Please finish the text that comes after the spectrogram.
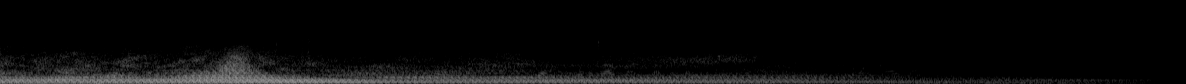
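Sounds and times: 
CAC CA-25 Winjeel fighter trainer aircraft passing: 0.0s - 9.0s.

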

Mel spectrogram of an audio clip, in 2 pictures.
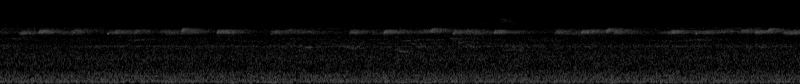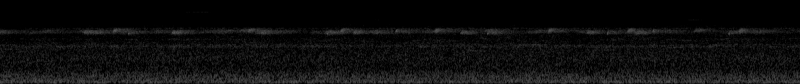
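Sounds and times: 
crickets chirping in a Costa Rica forest: 0.0s - 15.9s.

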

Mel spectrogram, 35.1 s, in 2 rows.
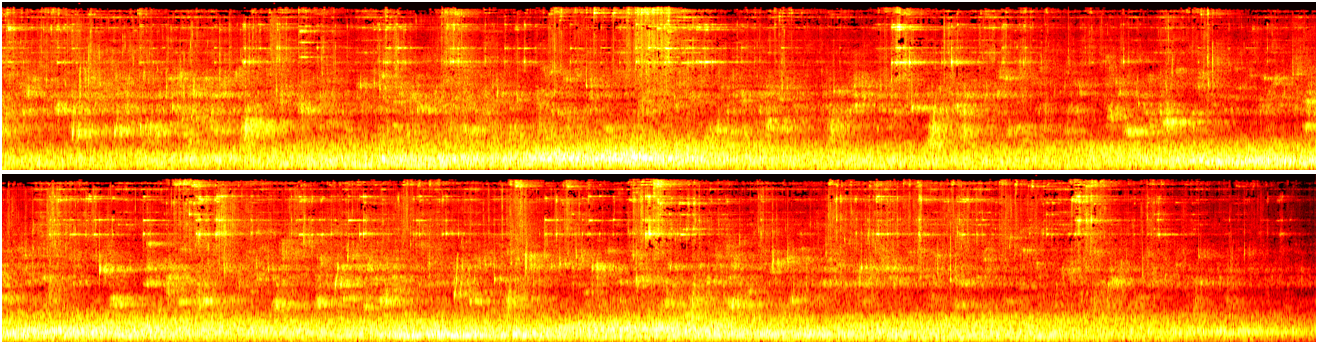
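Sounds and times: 
dungeon chains rattling: 0.0s - 10.9s, 11.7s - 14.6s, 18.0s - 33.5s
water drips in a dungeon: 0.0s - 34.6s
wind in a dungeon: 0.0s - 35.0s.

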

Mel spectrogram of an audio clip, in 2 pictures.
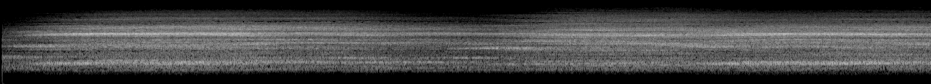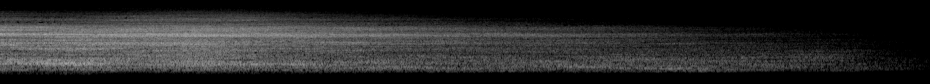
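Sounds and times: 
ghostly chatter: 0.0s - 17.9s
ambient drone: 0.0s - 18.4s
scream: 0.0s - 18.4s.

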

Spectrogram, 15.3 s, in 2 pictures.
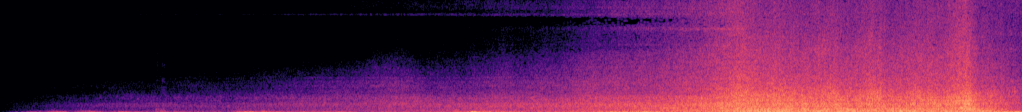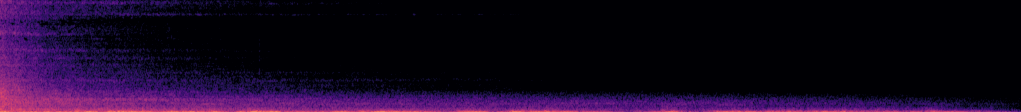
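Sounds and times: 
short Eurostar high speed train passing at medium speed: 2.6s - 9.2s.

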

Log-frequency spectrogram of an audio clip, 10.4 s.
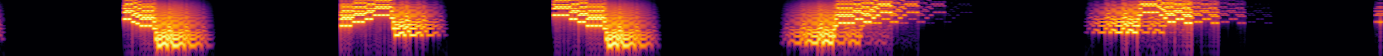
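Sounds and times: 
retro random bleep accent sounds: 1.0s - 1.6s, 4.2s - 4.9s, 6.0s - 7.0s, 8.6s - 9.4s.

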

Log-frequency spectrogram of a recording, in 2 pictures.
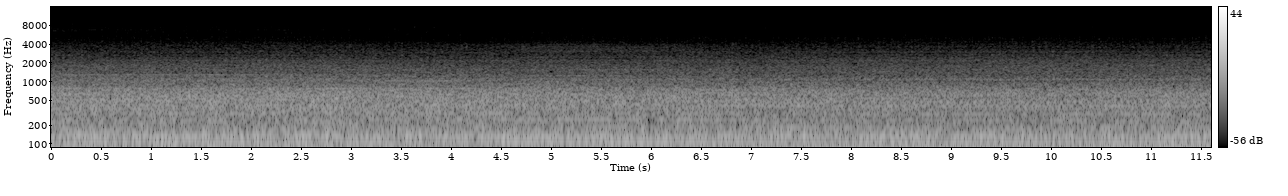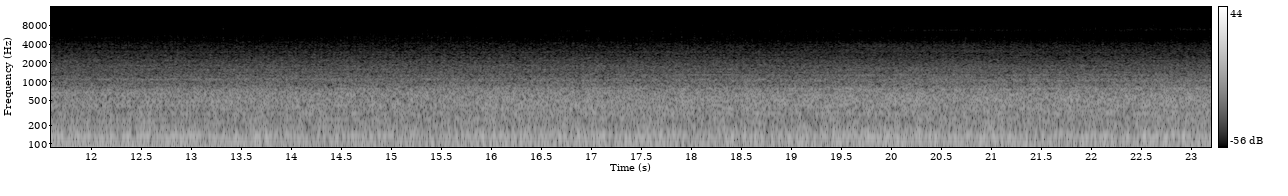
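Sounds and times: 
1916 Sopwith Pup replica aircraft flying, interior: 0.0s - 23.2s.

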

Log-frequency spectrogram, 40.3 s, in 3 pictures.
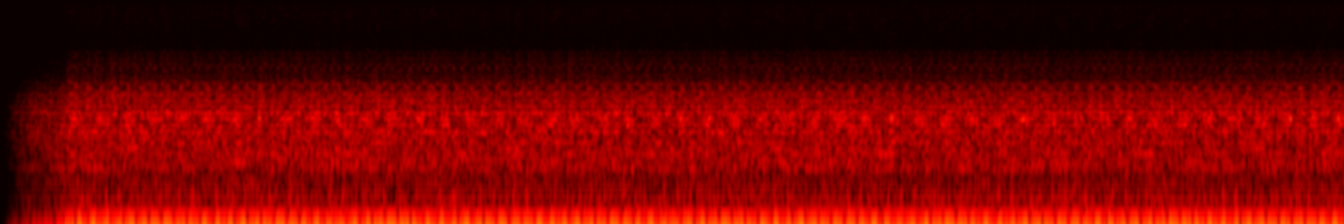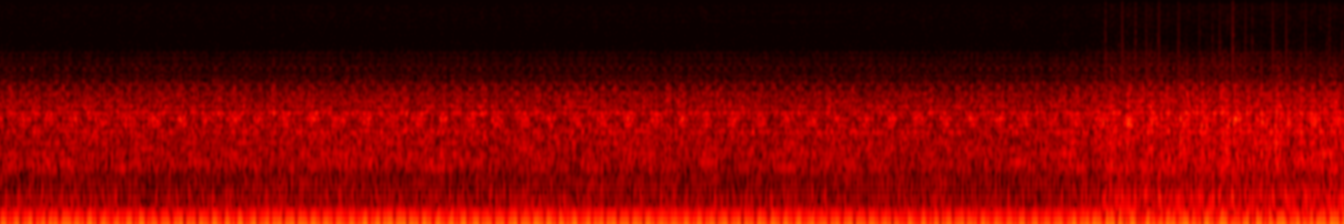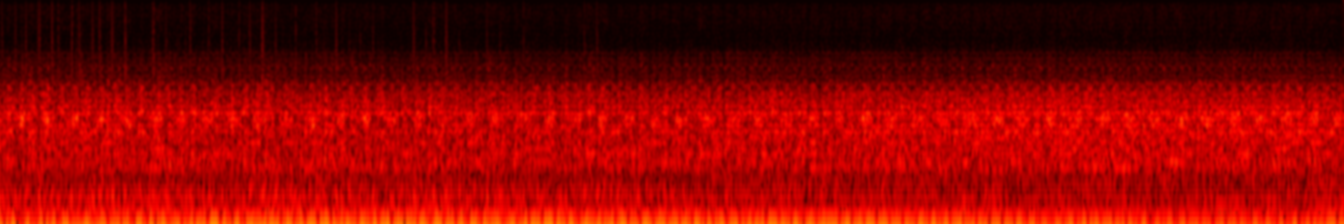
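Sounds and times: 
low industrial rumble: 0.0s - 40.3s
static crackle: 24.2s - 33.8s.

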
